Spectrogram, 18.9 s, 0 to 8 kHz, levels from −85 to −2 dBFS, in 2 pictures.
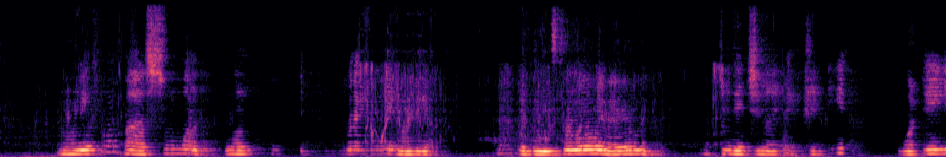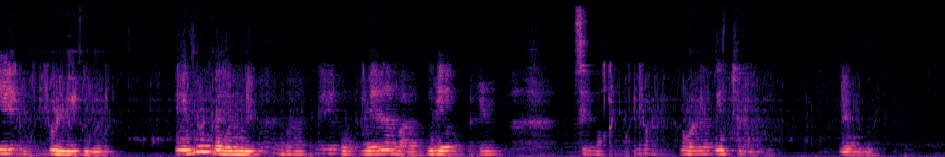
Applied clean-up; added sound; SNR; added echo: neural mask model DeepFilterNet 3.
